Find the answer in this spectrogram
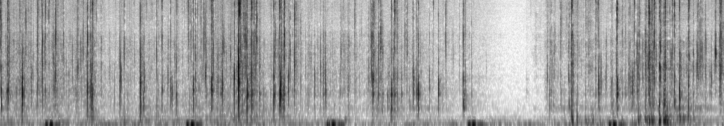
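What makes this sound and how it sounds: A hand-sized clear plastic bag full of small white plastic pearls is crinkled between the fingers. It makes a dense run of bright, sharp crackles and crunches, with the beads shifting inside. The crinkling pauses briefly near the end, then resumes.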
